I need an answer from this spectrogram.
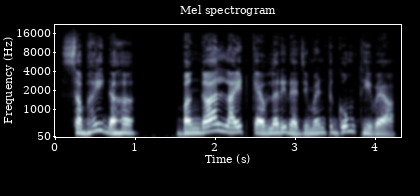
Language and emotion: Sindhi, neutral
